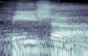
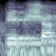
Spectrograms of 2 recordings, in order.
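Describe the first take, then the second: First: The sh sound comes with no k before it. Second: A k sound comes before the sh sound. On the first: The speaker calls it right. "पेशा पेशा है ना" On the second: The speaker calls it wrong. "पेक्षा नहीं बोलना है, अनुप्रेक्षा वाला पेक्षा नहीं बोलना है"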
